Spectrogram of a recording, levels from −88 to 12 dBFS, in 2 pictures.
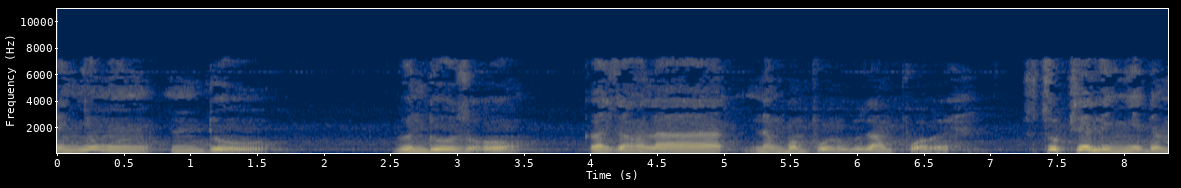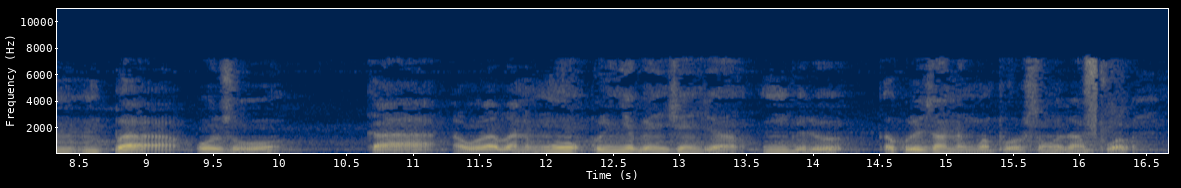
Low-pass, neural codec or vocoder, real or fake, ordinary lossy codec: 7.2 kHz; none; real; MP3, 32 kbps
